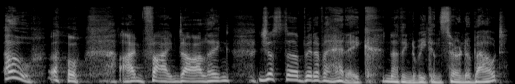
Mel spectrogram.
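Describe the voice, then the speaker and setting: A man's voice: medium pitch, very animated, moderate pace, breathy edge. A man voicing a refined, dramatic female fashionista pony with affected, genteel manners in a story.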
